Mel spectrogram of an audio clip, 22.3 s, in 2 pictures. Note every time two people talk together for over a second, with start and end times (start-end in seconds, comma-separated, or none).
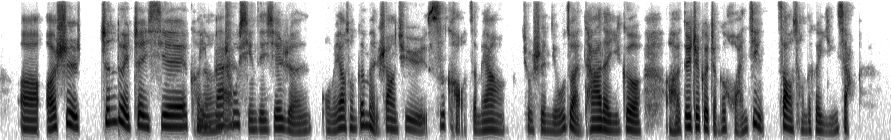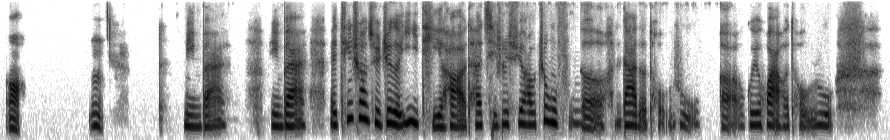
none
